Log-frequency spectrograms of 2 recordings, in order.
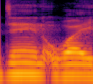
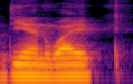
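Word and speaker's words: Dian Wei: for the way nation being dan away himself or diane way depending on how you like to pronounce him i like to butcher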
